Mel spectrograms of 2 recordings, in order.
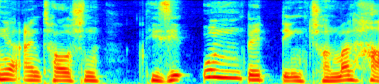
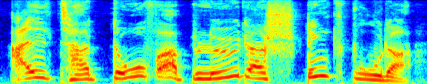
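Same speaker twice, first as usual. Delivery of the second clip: put-on higher, slower childish insults; a boy hurling names at his brother, pitched up; angry insults; 7 semitones higher than usual. A narrator's reading. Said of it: "schrie Robert".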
